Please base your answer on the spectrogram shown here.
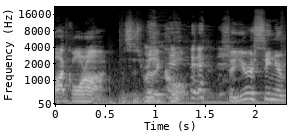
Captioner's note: chuckling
